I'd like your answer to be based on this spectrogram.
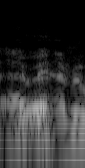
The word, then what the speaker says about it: Arra: I never know how to pronounce these guys, but Era, A-R-R-A, Era. – Era, wasn't it? – They've got some bangers.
